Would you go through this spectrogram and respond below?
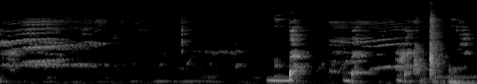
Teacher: Ang paraan dito ay pasara. Biglang haharang at bibitawan ang hangin.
